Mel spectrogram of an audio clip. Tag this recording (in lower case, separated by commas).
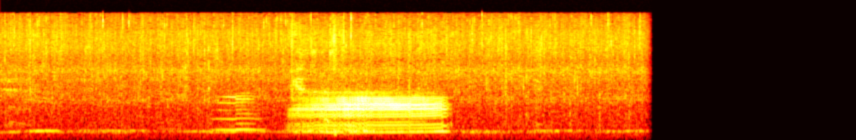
bovinae, livestock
